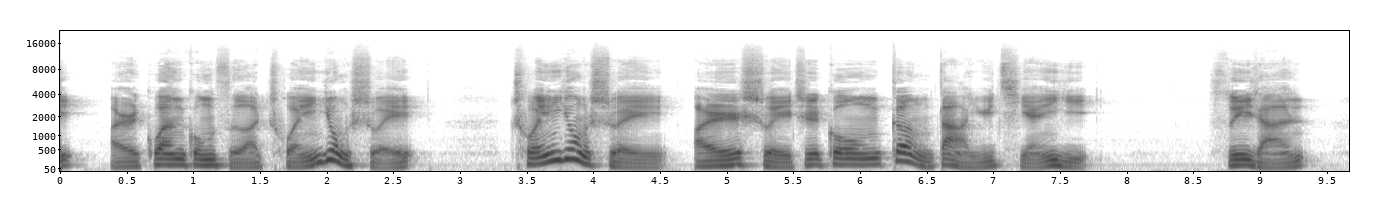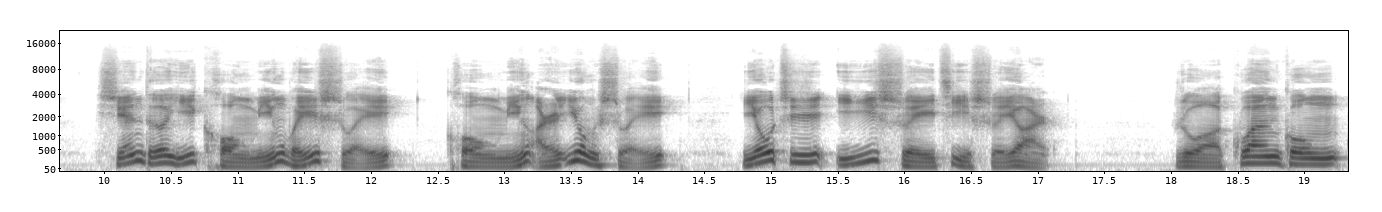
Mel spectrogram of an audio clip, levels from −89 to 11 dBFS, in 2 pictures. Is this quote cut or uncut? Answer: uncut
